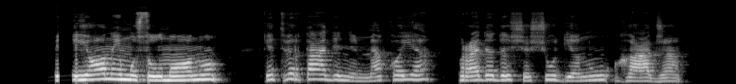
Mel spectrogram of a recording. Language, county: Lithuanian, Kaunas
